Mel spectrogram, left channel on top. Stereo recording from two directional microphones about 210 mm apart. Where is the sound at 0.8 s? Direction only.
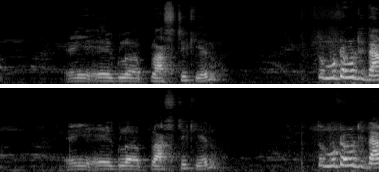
50° left (ahead or behind).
